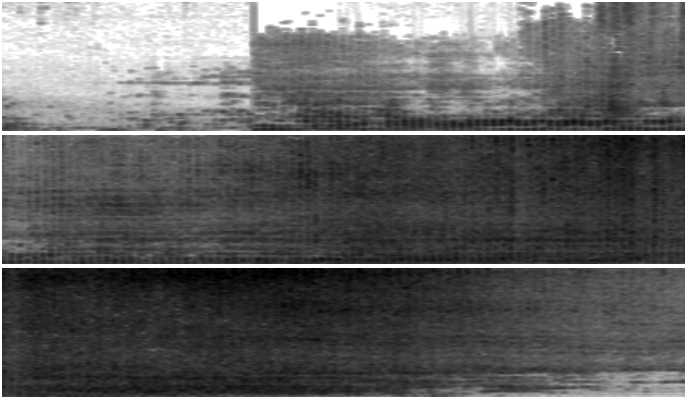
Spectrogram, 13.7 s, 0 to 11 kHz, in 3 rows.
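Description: Sikorsky S-70i Black Hawk helicopter flying low overhead: rotor and turbine noise comes in suddenly about two seconds in. It grows loudest as the helicopter passes overhead, then fades over the last couple of seconds as it flies away.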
